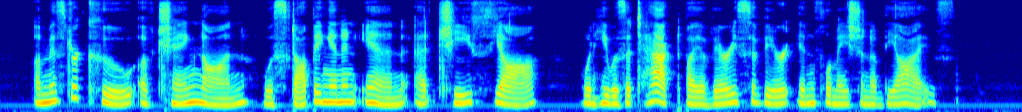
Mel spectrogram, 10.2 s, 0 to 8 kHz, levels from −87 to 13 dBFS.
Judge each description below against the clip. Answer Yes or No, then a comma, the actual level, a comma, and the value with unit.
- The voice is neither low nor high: Yes, medium, 160 Hz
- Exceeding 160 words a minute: No, average, 155 wpm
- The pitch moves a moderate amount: Yes, average, 3.4 semitones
